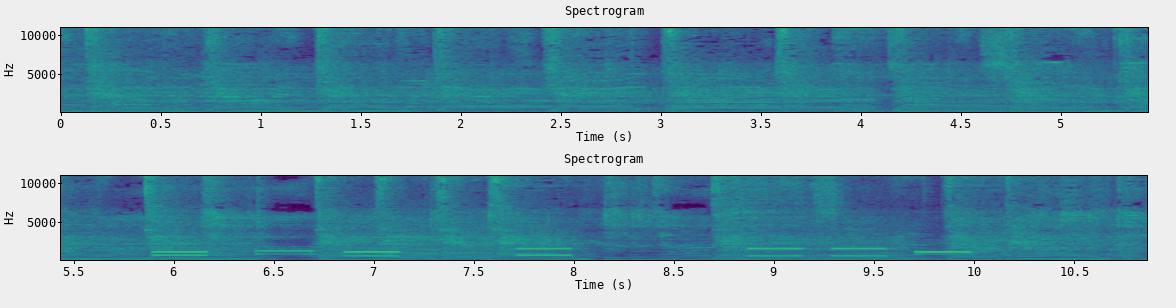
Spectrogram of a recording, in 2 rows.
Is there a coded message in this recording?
Yes: DTMF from 5.9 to 10.0 s, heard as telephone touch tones, dialled by hand, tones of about 280 ms, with room echo. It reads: 401 B AA*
